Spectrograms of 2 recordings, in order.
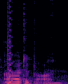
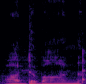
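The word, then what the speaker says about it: Audubon: good one I've also uh um I'm probably pronouncing that wrong a u d u b o n oh aabon aabon um I've been to this uh not Santa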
